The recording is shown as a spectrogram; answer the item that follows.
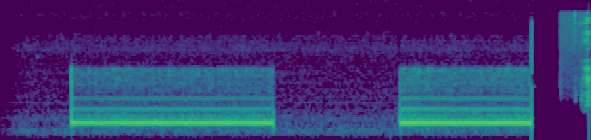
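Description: Telephone ringback tone of an outgoing call: a steady electronic ring heard over the phone line, two rings about a second apart, the second shorter as the call is picked up.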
